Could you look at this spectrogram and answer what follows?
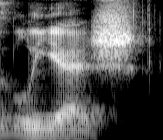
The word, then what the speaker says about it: Liège: Oh, that's Liège.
